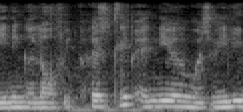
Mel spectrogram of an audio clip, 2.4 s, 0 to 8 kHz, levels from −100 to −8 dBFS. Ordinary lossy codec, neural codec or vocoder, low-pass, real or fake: AAC, 48 kbps; autoencoder, 48 kHz, 128 numbers a frame, DAC-VAE, trained on Japanese speech; 7.2 kHz; fake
